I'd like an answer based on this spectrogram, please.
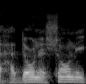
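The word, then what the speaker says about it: Haudenosaunee: in massive chaos as the hadonashoni Confederacy which we sometimes learn to speak of as the Iroquois Confederacy but that's not the right way to say it and I don't show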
